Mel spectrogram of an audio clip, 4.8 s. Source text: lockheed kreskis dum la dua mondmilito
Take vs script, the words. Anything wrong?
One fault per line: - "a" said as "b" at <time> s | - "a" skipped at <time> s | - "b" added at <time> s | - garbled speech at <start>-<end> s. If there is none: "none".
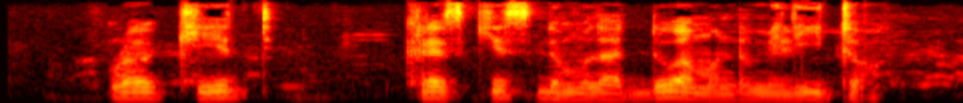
none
